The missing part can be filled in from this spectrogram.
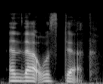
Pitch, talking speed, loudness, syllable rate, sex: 150 Hz, 235 wpm, -18 LUFS, 5.2 syllables/s, female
